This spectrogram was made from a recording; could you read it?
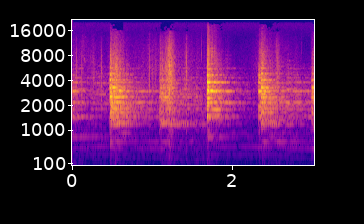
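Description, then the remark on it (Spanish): Church bells of the Diocese of Santander, Spain, ring for the opening of the Holy Year of Liébana (Año Santo Lebaniego) in a steady, overlapping peal, with strikes roughly every half second and long metallic tones hanging between them. No voices are present. “presten atención a estas campanas”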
